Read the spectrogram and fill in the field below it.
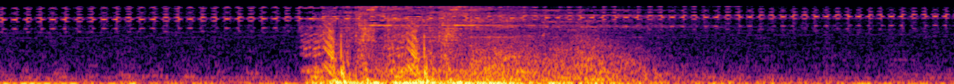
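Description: Short electronic chimes and whooshes play as game awards pop up.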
